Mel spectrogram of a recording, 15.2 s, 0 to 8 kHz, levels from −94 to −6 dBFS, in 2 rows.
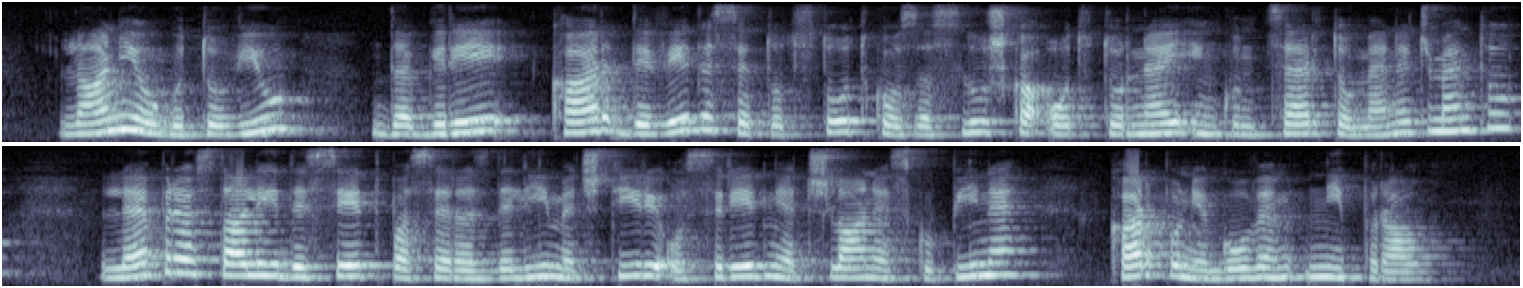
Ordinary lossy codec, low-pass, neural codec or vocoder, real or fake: Opus, 64 kbps; 7.2 kHz; none; real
